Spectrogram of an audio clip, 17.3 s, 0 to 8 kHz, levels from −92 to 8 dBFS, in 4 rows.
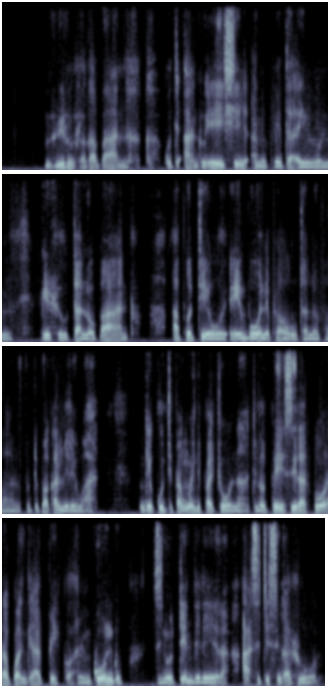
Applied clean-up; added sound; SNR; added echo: neural diffusion model UNIVERSE++.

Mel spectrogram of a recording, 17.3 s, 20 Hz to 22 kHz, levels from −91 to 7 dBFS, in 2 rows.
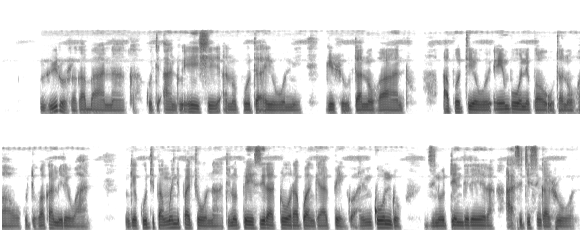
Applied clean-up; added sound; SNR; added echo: none; none; none; none.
